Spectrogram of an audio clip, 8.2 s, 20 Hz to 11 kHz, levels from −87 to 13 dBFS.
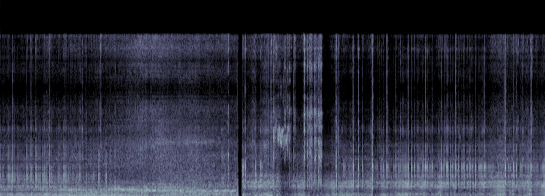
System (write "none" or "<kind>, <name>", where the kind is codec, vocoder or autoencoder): vocoder, Vocos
